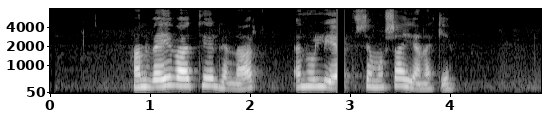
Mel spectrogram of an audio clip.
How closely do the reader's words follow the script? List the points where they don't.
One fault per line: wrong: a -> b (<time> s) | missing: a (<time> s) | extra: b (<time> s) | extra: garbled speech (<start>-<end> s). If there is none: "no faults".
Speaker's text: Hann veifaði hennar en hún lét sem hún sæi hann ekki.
extra: til (1.5 s)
